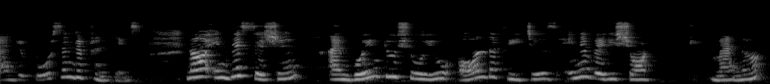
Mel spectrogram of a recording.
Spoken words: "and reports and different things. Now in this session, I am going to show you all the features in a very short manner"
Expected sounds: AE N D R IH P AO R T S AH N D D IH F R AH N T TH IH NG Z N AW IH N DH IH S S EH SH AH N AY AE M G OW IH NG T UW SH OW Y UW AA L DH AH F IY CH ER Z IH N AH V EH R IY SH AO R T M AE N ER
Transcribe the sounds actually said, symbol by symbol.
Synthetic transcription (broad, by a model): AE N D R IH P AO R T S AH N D D IH F R AH N T T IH NG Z N AW IH N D IH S S EH SH AH N AY M G OW IH NG T UW SH OW Y UW AA L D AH F IY CH ER Z IH N AH V EH R IY SH AO R T M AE N ER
